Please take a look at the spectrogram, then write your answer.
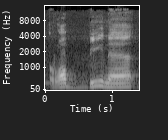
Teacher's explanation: ربی علیحدہ نا علیحدہ ملا کر پڑھیں گے، ربینا را پر زبر، را کو پر کر کے پڑھیں گے، با مشدد جماؤں کے ساتھ پڑھیں گے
